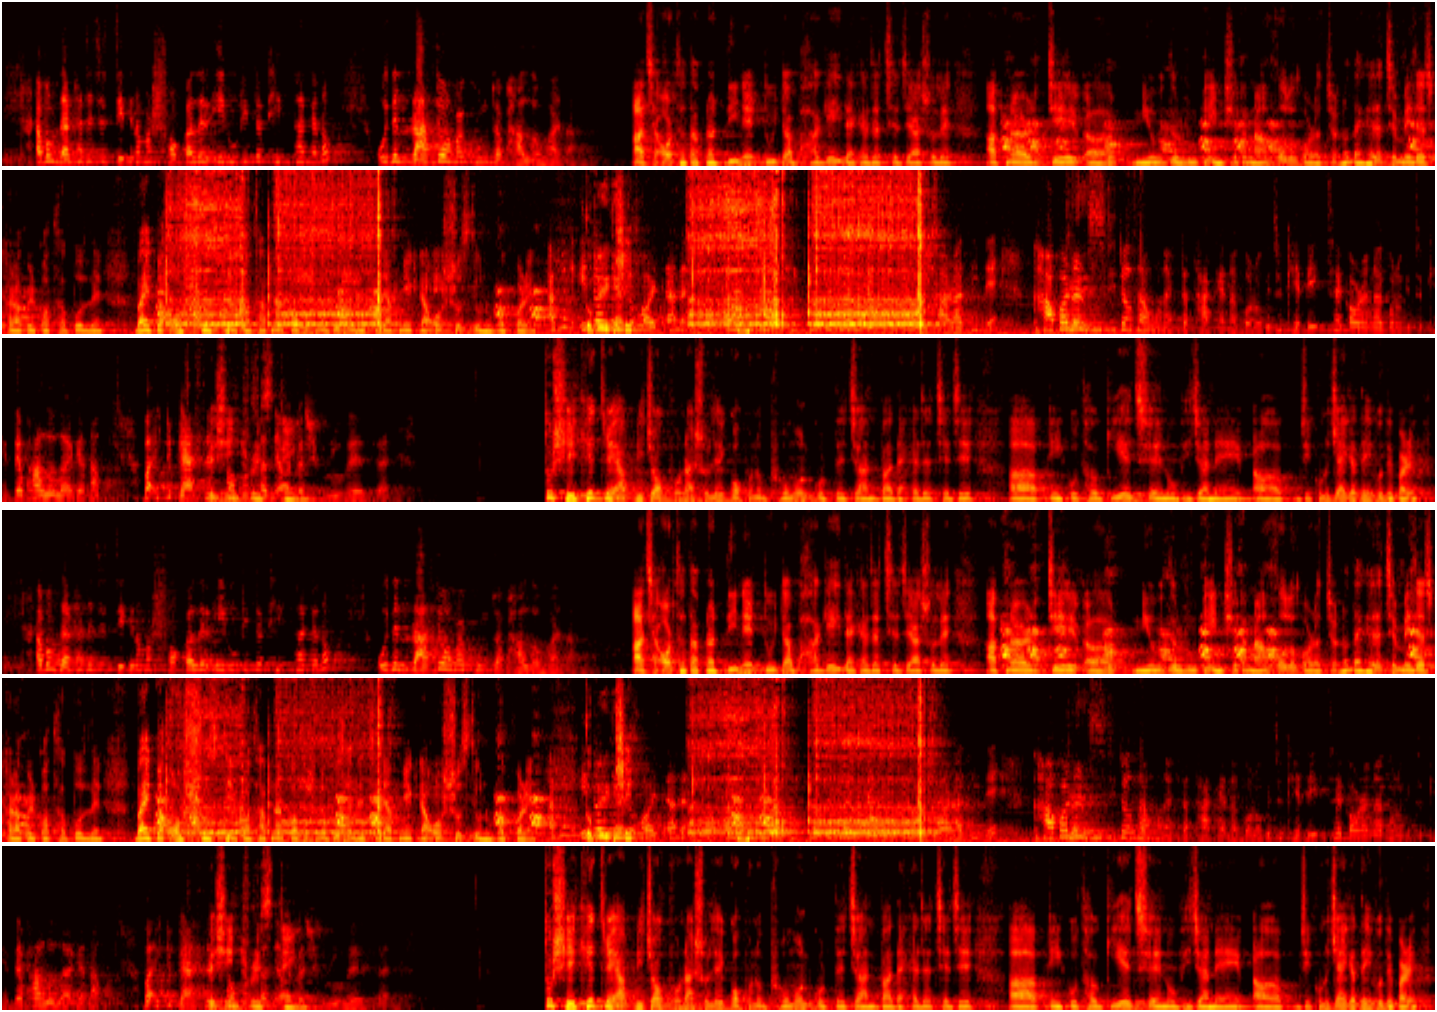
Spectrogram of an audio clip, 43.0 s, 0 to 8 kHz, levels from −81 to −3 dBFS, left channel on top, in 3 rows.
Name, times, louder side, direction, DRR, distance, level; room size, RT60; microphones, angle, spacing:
voice 1, 0.0-5.7 17.2-17.9 18.5-18.8 19.8-32.8, left 2 dB, 60° left, 3 dB, 2.6 m, -44 dB
voice 2, 6.3-19.7 20.2-20.6 21.7-21.8 30.7-31.7 34.1-42.9, right 1 dB, 20° right, 8 dB, 0.9 m, -36 dB
sound 1, 7.1-7.2 10.0-13.0 14.0-14.7 15.8-16.5 17.6-18.3 19.2-20.0 21.6-22.3 23.0-23.3 23.6-23.9, right 4 dB, 75° right, 1.5 m, -39 dB
sound 2, 15.6-18.3 18.5-18.8 19.1-25.8, left 5 dB, 35° left, 0.8 m, -34 dB
22.5 x 15.5 x 8.6 m, 1.1 s
head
